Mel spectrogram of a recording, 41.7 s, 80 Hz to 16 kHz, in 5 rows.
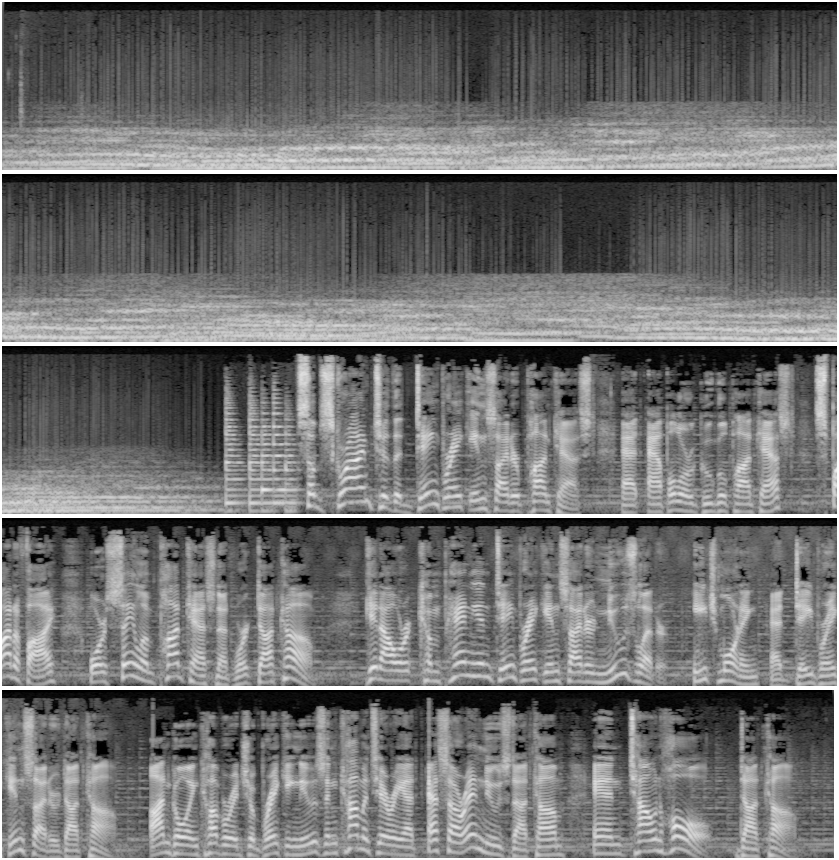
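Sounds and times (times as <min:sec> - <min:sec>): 
deep droning hum from a cluster's hot gas translated into a note: 0:00.0 - 0:19.5
speech: 0:19.8 - 0:41.4.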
